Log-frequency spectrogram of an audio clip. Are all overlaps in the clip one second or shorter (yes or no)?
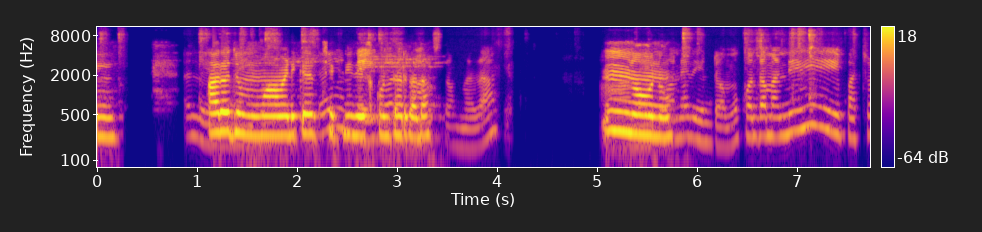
no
